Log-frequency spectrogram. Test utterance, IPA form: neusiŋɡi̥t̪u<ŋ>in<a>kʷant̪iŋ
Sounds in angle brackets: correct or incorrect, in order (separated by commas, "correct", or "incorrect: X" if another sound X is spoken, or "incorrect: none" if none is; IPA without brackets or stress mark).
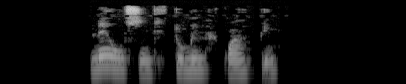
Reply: incorrect: m, correct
